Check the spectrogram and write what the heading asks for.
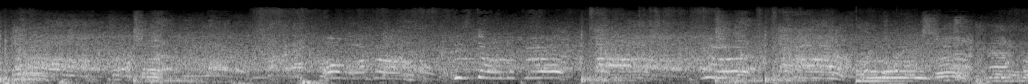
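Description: Music and voices throughout, with a few dull thumps, the loudest about three seconds in, as people wrestle and drop onto a mattress.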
